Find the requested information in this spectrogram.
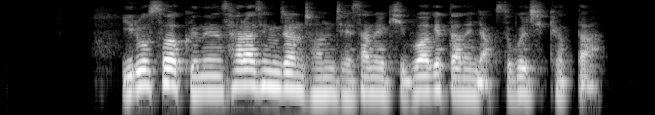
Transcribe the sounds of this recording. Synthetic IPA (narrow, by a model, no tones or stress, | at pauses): iɾosʰʌkɯnɯnsʰaɾasʰe̞ŋd͡ʑʌnt͡ɕʌnt͡ɕe̞sʰanɯɭkibuɦaɡe̞t̚t͈anɯnja̰k̚s͈oɡɯɭt͡ɕi̥kʰjʌt̚t͈a̰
